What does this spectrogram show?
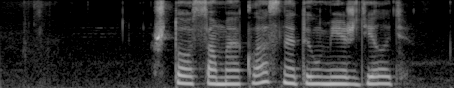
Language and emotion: Russian, neutral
